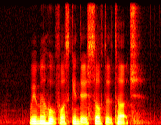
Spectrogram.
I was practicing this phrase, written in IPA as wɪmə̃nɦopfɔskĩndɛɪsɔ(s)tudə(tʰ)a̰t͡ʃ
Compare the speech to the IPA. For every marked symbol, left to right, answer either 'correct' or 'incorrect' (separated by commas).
incorrect, correct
